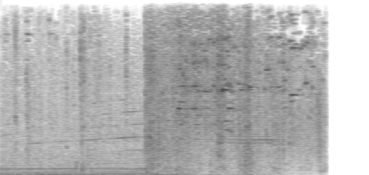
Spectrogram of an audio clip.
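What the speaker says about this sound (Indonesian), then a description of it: "akhirnya dengan sadar menabrakkan mobilnya ke pohon" A car engine roars, then a loud crash into a tree with shattering glass and crunching debris, ending in abrupt silence.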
